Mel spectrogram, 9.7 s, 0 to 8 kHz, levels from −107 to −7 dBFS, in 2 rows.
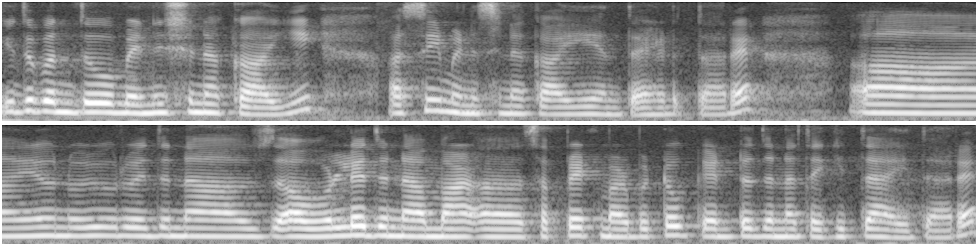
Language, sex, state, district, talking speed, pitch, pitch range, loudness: Kannada, female, Karnataka, Shimoga, 110 wpm, 205 Hz, 195-220 Hz, -15 LUFS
